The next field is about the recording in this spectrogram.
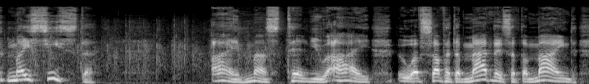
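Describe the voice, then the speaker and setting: Guy as sentimental victorian music gent, humble florid speech, highish voice, faint group in background, radio play. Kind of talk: period audio drama acting.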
